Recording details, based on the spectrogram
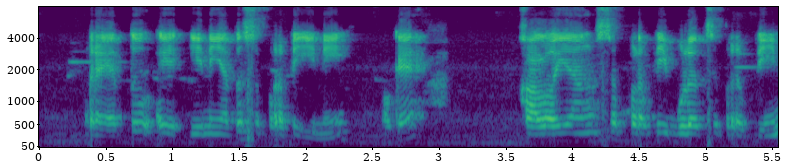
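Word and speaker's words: を: Jadi film artinya tuh eiga itu film kalau miru tuh melihat penonton, wow ini tuh partikel ya. Eiga, ketika posisinya sebagai partikel, dibacanya bukan wo tapi o.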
